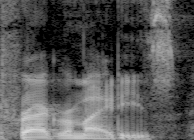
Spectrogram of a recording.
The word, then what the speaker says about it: Phragmites: google and clicked read it said phragmites and i've heard it i've heard it pronounced from a few experts calling it fragramites yeah so i i think that's what we're gonna go with okay so we've been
